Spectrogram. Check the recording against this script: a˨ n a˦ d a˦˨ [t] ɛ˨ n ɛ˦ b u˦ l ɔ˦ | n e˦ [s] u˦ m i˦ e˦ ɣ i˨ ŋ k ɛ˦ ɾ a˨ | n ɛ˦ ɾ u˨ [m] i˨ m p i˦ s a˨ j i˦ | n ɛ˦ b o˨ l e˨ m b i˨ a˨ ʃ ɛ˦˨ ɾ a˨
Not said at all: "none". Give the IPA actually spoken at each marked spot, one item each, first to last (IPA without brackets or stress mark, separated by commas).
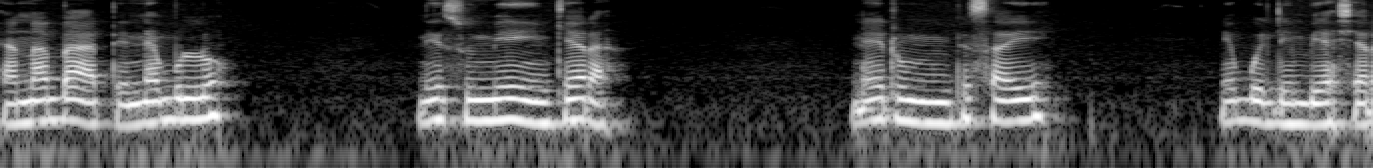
t, s, m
